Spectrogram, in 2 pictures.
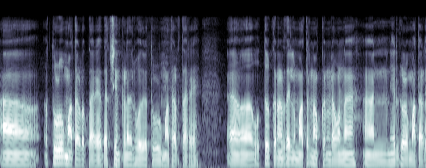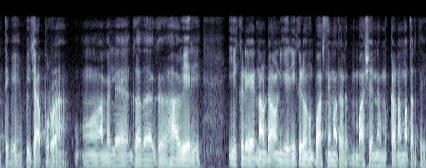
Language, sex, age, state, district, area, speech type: Kannada, male, 45-60, Karnataka, Gadag, rural, spontaneous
